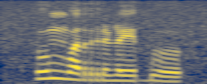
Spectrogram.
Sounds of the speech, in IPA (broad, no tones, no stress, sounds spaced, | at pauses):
ʊ ŋʷ a r ɪ ɳ e ɓ ʊ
